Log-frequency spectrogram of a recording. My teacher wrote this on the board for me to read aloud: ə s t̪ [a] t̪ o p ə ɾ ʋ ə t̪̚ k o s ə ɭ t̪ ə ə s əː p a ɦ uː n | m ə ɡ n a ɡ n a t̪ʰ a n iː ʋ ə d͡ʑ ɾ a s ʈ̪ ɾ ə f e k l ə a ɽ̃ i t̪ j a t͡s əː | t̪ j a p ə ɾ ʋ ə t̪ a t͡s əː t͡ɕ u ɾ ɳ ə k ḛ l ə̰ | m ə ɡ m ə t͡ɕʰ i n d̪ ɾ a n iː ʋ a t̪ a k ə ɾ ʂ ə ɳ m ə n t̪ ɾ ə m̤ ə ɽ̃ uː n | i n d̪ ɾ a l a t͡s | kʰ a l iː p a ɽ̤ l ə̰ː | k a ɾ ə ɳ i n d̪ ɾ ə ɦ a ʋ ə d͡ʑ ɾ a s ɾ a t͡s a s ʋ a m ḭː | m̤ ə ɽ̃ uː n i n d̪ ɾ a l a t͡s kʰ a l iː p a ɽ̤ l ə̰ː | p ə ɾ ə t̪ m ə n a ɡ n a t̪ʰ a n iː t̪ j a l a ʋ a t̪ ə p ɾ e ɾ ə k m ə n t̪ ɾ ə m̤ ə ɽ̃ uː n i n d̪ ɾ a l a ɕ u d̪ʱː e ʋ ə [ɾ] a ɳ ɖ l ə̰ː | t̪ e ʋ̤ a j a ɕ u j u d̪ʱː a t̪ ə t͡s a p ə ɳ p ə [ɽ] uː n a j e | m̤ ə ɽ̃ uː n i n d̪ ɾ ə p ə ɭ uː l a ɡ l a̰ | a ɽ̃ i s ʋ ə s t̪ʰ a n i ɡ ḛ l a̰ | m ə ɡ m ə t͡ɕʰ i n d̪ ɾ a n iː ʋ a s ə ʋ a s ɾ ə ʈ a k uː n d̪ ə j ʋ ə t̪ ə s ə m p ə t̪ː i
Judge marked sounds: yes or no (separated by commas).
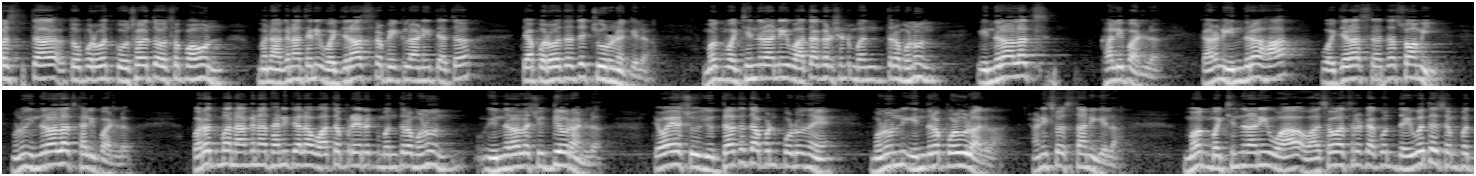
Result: yes, yes, yes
